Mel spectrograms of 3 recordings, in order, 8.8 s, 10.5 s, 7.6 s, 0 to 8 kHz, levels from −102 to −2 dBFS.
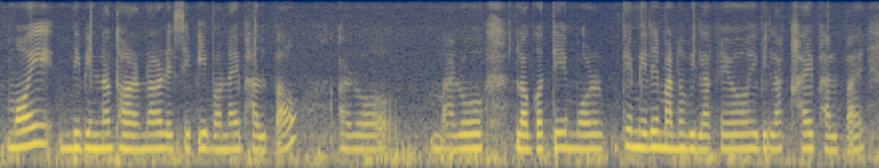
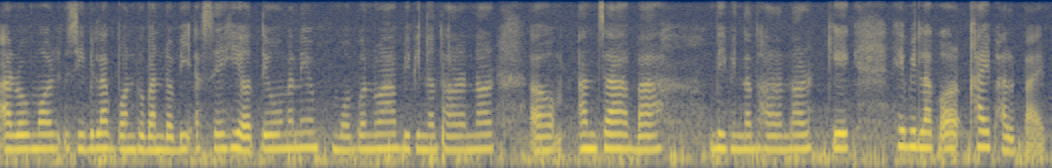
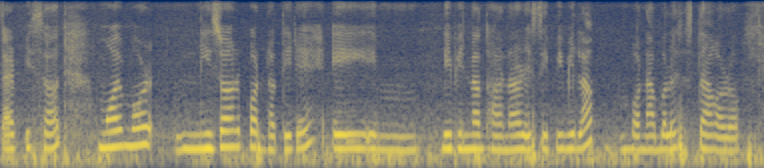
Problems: constant background noise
